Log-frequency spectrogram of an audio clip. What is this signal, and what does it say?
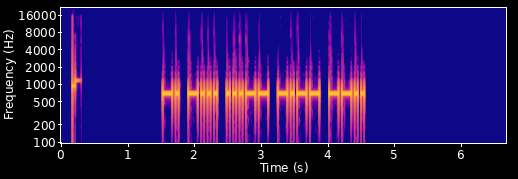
Morse code, heard as a keyed tone, about 25 wpm, 700 Hz. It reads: NB3YZ
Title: Code Groups - 5 Letter:Numbers - 25wpm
